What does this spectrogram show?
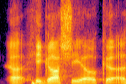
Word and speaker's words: Higashioka: Higashioka.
